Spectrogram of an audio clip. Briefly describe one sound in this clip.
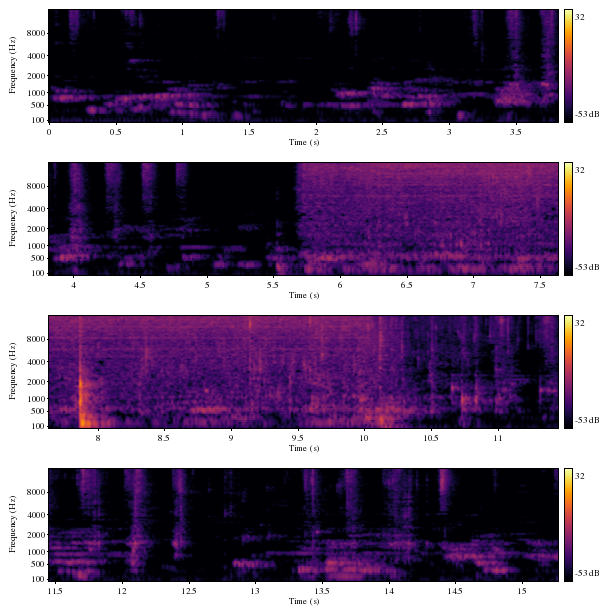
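A knife scrapes scales off a fish with quick rasping strokes.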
